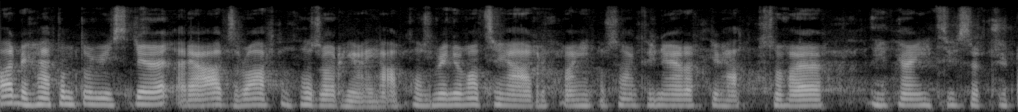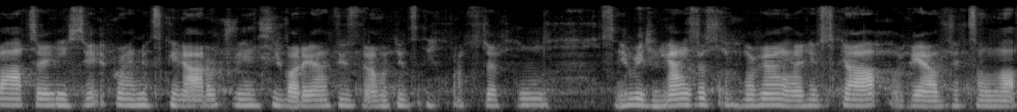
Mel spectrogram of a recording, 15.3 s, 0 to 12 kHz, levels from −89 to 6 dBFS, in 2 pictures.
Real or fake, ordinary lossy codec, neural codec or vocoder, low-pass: fake; AAC, 64 kbps; autoencoder, 22.05 kHz, a latent of 192 numbers a frame, VITS, trained on one speaker; 9.9 kHz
